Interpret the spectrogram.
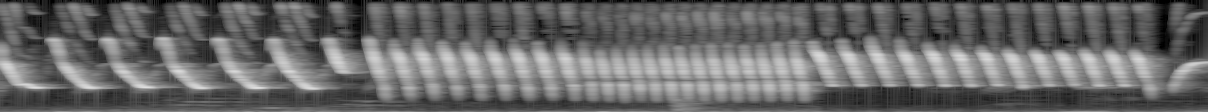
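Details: Canary singing to provoke other canaries: spaced swooping whistles give way to a very fast, dense high trill, then mid-speed repeated descending notes.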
